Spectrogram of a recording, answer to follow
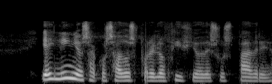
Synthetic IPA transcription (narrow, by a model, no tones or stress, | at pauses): iajnĩɲo̞sakosað̞o̞spo̞ɾe̞lo̞fiθjoðe̞suspaðɾe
